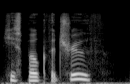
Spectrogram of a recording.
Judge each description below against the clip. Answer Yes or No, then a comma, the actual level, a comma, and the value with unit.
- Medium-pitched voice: No, high, 205 Hz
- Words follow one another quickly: No, average, 185 wpm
